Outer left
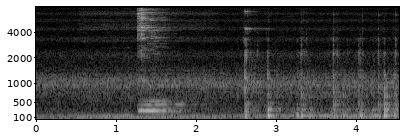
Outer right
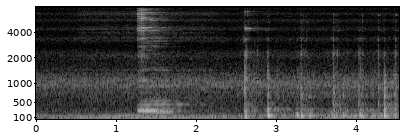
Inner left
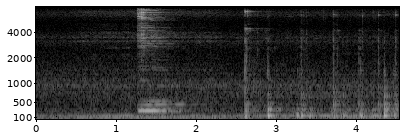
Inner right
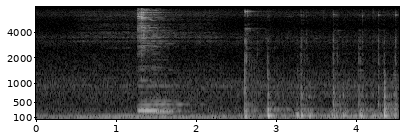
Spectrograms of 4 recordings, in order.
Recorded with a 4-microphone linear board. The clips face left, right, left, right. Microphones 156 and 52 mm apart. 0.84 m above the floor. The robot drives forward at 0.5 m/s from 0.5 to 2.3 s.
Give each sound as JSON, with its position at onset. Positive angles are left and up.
{"t": 1.3, "sound": "a clunk", "side_deg": -55, "distance_m": 3.5}
{"t": 2.6, "sound": "a thud", "side_deg": -35, "distance_m": 1.5}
